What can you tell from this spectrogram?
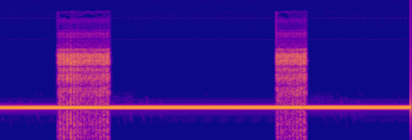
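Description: Steady, unbroken test-tone beep of the kind played with TV colour bars, loud and constant in pitch. Two short bursts of static hiss break in, one about half a second in and one near three seconds in.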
